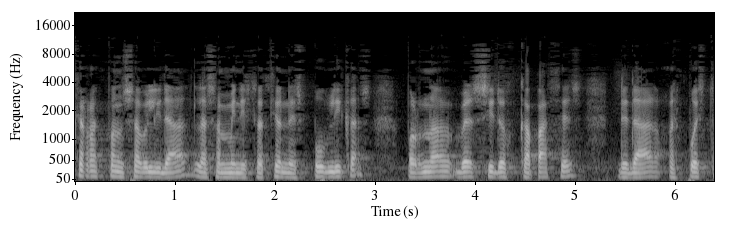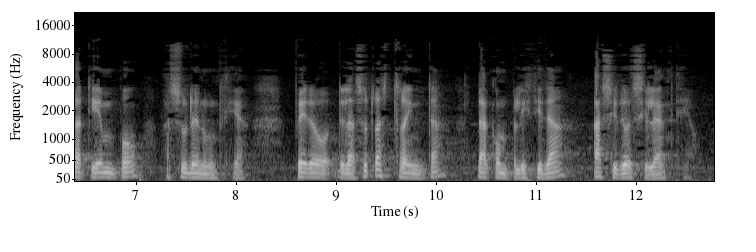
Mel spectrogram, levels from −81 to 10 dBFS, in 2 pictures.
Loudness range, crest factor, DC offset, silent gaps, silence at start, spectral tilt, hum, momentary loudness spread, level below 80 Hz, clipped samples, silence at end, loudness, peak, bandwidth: 2 LU; 20 dB; under 0.1%; none; 0 s; -6 dB/octave; none; 10 LU; -48 dBFS; under 0.1%; 0.2 s; -21 LUFS; 0 dBFS; 11 kHz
